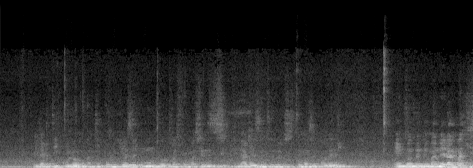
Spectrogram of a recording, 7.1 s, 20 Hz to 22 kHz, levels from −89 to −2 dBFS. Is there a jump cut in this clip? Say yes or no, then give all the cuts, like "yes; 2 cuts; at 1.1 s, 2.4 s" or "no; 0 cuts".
no; 0 cuts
